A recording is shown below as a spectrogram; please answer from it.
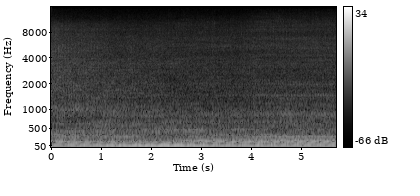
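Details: Ford Sierra Mk1 Estate 4x4 Ghia 2.8i after starter work, run briefly with no coolant in the cold: smooth, even low rumble with no ticking, puffing or misses; idles steadily and sounds healthy.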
